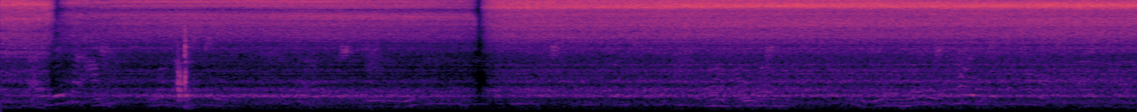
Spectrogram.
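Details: Russell's viper (Daboia russelii) giving a warning hiss: a long, steady, airy broadband hiss that continues almost unbroken, with one brief pause midway and a faint click near the start.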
